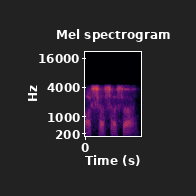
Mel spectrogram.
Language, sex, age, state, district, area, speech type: Bodo, male, 45-60, Assam, Chirang, rural, conversation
